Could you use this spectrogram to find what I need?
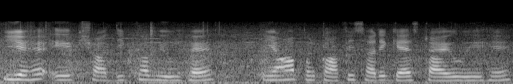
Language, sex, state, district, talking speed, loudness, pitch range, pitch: Hindi, female, Haryana, Jhajjar, 165 wpm, -18 LUFS, 180-210 Hz, 195 Hz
